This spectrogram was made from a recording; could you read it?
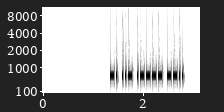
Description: Morse code, heard as a keyed tone, about 40 wpm, 700 Hz. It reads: NU1Z
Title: USA Call Signs - 4 Characters - Repeated 2x - 40wpm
